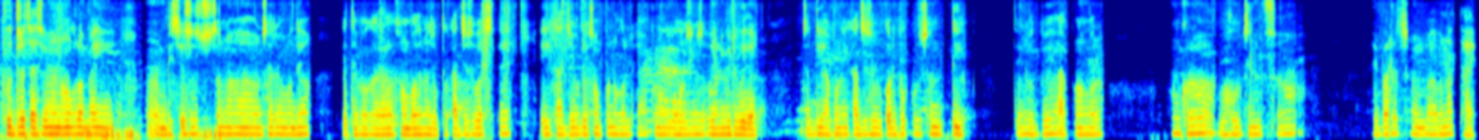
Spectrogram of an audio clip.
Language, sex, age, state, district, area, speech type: Odia, male, 18-30, Odisha, Jagatsinghpur, rural, spontaneous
